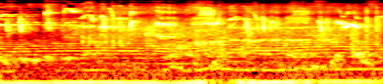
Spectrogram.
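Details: Javan pied starling in full, continuous song intended to stimulate a quiet bird: busy jumble of chirps, scratchy notes and clear whistles with no gaps, accompanied by a loud steady low-pitched hum.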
